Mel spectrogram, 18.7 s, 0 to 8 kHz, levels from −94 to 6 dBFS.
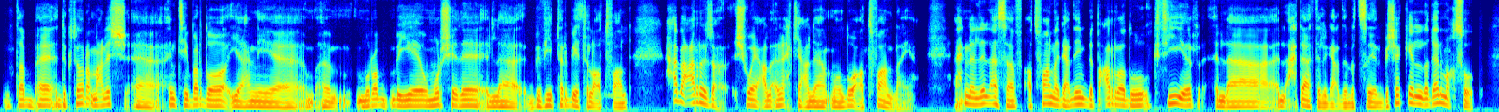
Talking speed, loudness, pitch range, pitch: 110 wpm, -21 LUFS, 95-120 Hz, 110 Hz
